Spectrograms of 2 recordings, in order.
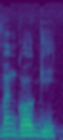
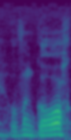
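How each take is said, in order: First: The name ends in a 'gui' sound. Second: The name does not end in a 'gui' sound. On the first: This is how the speaker says it. "Eu chamo de Van Gogh, G U I" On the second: This is how some other people say it. "como dizem alguns"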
